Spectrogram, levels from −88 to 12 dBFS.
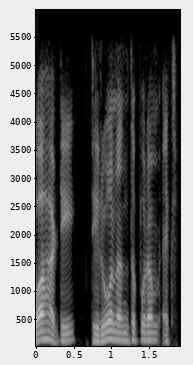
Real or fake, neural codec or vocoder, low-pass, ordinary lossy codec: fake; codec, 24 kHz, 3.1 kbps, DualCodec; 5.4 kHz; none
